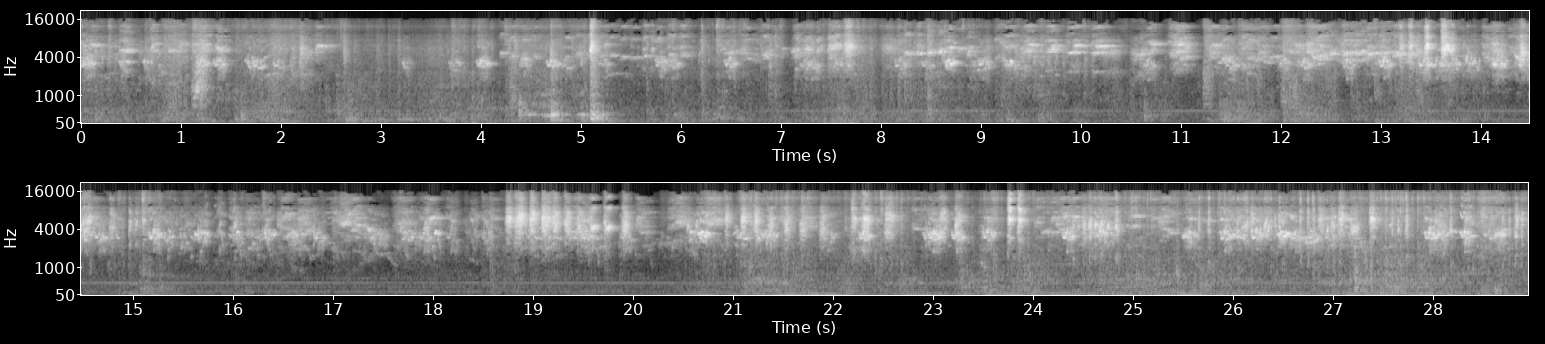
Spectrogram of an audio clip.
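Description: A flock of budgerigars chattering and chirping continuously, with wings fluttering as birds fly about inside a wire flight cage.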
